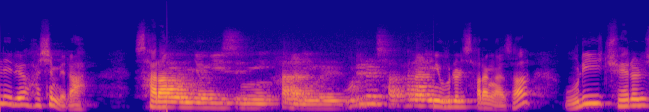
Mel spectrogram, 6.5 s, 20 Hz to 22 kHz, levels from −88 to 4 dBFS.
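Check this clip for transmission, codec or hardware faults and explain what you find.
One fault stands out. From 1.67 to 4.34 s the sound turns suddenly roomy and hollow, with thinner bass and room noise about 35 dB below the speech, at an unchanged level, then snaps back. This is likely a switch to a distant microphone, replacing the close one for that stretch.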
